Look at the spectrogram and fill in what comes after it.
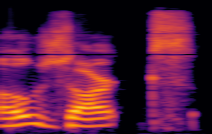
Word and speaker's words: Ozarks: It was Ozarks, plural, International Raceway. Ozarks International Raceway.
